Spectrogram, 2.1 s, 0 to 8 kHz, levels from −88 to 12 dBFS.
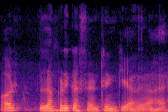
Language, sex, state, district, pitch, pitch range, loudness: Hindi, male, Bihar, Darbhanga, 140 Hz, 120-155 Hz, -16 LUFS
